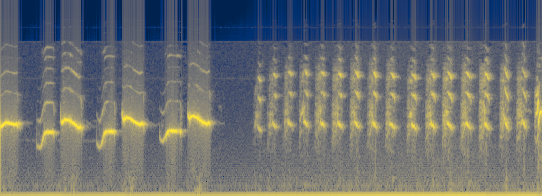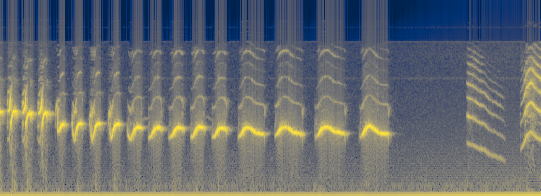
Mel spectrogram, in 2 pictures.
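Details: Chinese hwamei in full song, intended to get rival birds singing too: varied slurred whistles, then a long accelerating chain of rapid repeated notes and steady looping whistles, closing with a few sharp downslurred notes.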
